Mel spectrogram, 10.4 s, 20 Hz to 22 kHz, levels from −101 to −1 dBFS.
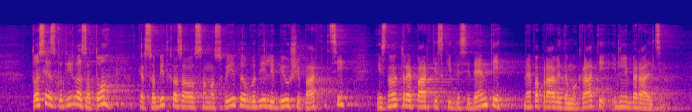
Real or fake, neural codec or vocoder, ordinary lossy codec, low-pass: real; none; none; 9.9 kHz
